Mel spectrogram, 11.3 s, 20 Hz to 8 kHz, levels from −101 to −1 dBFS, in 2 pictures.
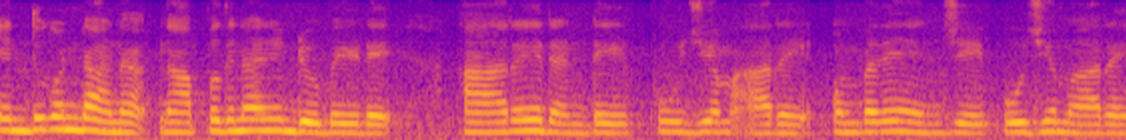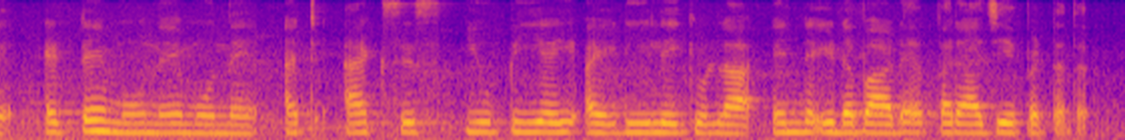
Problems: none marked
